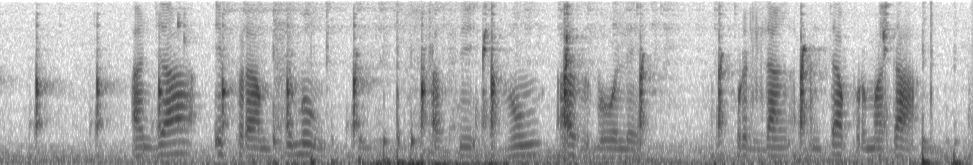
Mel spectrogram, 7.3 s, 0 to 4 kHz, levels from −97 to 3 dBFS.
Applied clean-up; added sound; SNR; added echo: none; Sink (filling or washing); -2 dB; none.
